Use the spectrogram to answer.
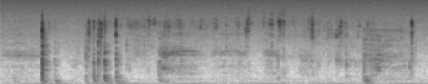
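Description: Someone chewing a hard-boiled egg: soft, irregular bites and wet mouth clicks, with a few sharper snaps among quieter chewing.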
